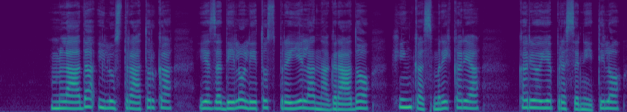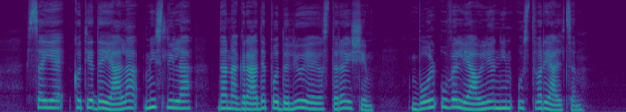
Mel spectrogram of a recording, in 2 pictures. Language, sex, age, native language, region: Slovenian, female, 50-59, Slovenian, Gorenjska region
